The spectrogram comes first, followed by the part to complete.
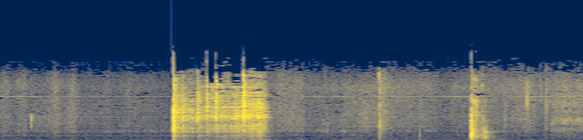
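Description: Kitchen handling sounds: a mixing bowl is set down with a clatter and a short scrape about a second in, then a single sharp knock near the end as a utensil is picked up.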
